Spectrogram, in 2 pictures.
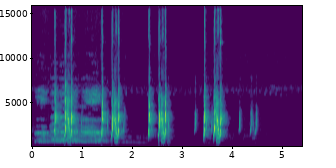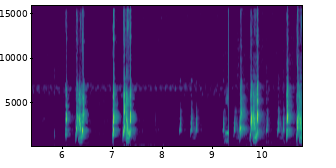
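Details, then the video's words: Quail calling as a hunting lure: a buzzy rattle at the start, then spaced pairs of sharp, clipped notes with long quiet gaps. "batair ki shikar vip awaz.batair sound"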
